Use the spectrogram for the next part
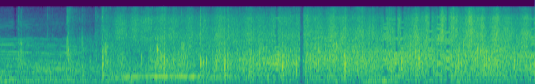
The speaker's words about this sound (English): The Lord bless those who are clapping.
